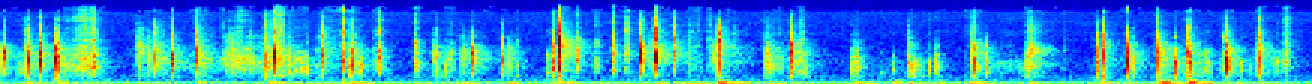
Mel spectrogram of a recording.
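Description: Long pointed pink fingernails rapidly tap and scratch the bottom of an empty, open white cardboard box tray, whose hollow body makes each contact sound dry and papery. A fast run of sharp, bright clicks mixes with raspy scratching and dies away almost instantly, over a low steady hum.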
